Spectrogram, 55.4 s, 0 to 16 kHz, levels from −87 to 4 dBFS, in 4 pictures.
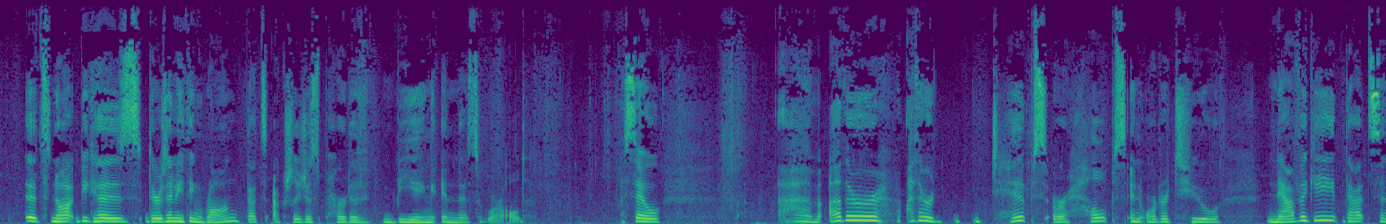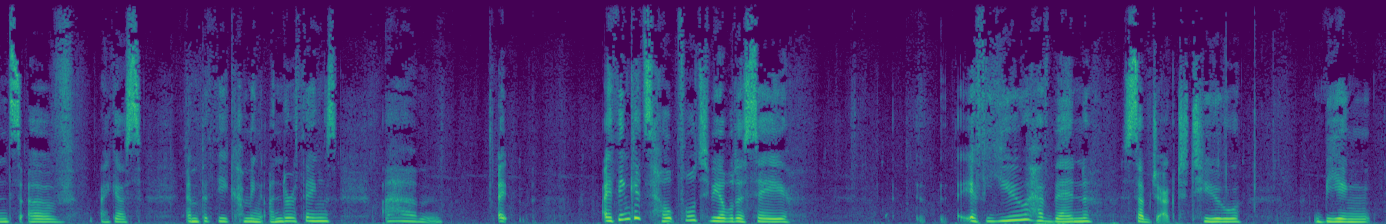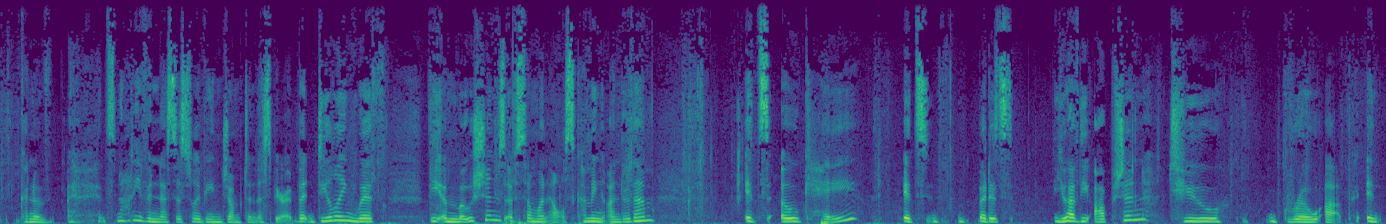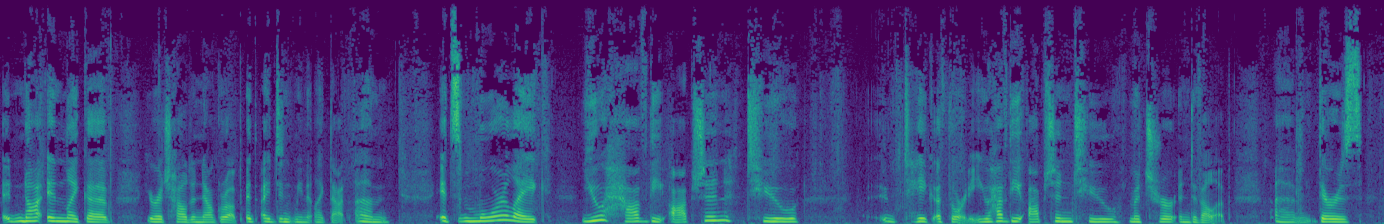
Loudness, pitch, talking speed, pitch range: -20 LUFS, 215 Hz, 140 wpm, 190-235 Hz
